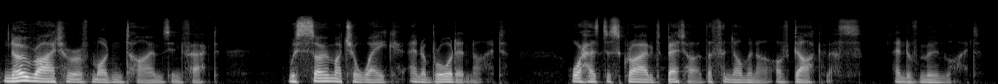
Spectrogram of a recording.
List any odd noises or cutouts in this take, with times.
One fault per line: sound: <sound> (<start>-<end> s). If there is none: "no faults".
no faults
